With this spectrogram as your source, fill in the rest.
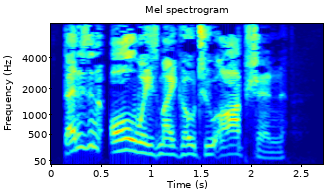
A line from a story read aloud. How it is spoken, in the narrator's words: Joe replied indignantly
